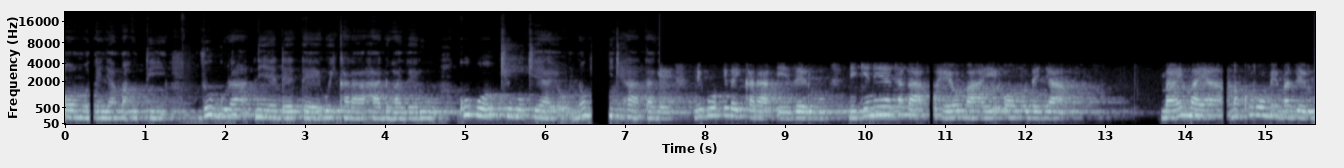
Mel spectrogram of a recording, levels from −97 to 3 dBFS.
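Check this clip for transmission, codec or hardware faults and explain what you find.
Two kinds of fault are present: repeated digital broadcast dropouts and a mid-clip change of input.

Digital broadcast dropouts occur at 0.3, 6.57, 10.80 and 14.47 s. The receiver mutes when frames are lost or fail checks. The speech fades out over about 20 ms, leaving short holes of roughly 0.1 s, or about 0.3 s at 6.57 s. That pattern fits one or several lost frames of about 43 ms each.

From 7.44 s to the end, the speech abruptly turns dull, with nothing above 3.8 kHz and a faint new noise floor, about 45 dB down. There is no gap and no obvious level jump at the change. The likely cause is the input switching to a poorer, band-limited device.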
